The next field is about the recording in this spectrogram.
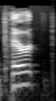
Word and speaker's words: Peart: Neil Peart, the amazing drummer and lyricist for Rush, is 66.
